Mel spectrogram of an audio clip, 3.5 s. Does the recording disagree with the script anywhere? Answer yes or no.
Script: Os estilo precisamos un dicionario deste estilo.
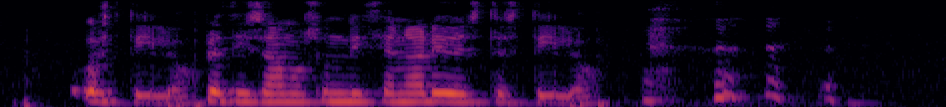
no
